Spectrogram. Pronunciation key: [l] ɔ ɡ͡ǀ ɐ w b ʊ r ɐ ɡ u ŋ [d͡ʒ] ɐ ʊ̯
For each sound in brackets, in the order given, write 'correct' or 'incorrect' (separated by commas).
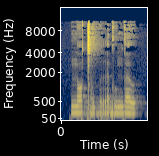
incorrect, incorrect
